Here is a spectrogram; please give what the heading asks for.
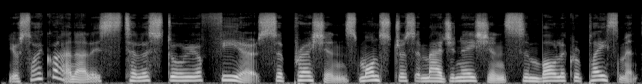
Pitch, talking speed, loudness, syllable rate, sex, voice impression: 160 Hz, 110 wpm, -17 LUFS, 4.4 syllables/s, male, masculine, adult-like, tensed, powerful, slightly bright, clear, friendly, wild, lively, slightly intense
